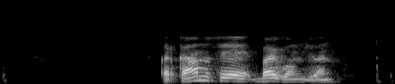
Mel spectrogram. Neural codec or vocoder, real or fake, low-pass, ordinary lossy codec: codec, 16 kHz, 4 kbps, FreqCodec, larger model; fake; 3.6 kHz; AAC, 24 kbps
